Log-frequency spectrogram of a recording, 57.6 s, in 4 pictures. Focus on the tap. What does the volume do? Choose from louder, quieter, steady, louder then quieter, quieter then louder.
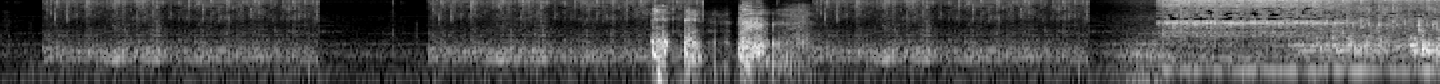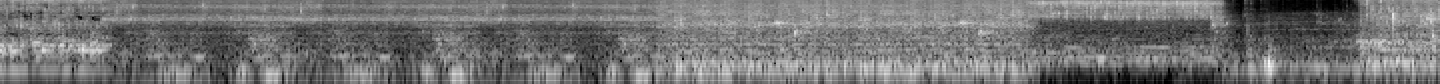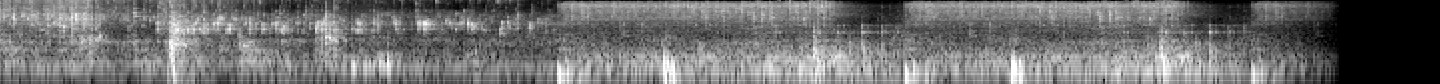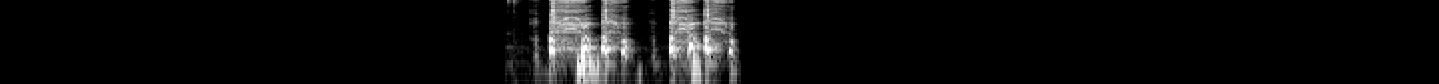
louder.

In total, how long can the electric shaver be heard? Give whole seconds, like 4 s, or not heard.
not heard.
